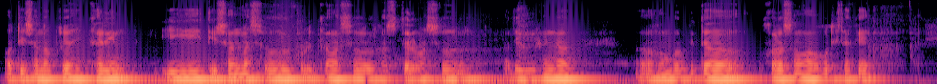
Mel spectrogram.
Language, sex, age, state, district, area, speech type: Assamese, male, 18-30, Assam, Udalguri, rural, spontaneous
